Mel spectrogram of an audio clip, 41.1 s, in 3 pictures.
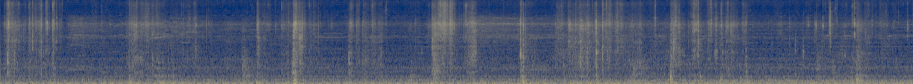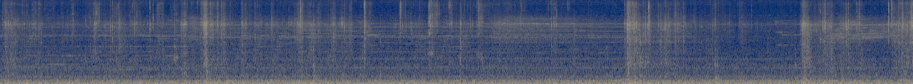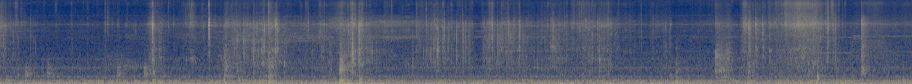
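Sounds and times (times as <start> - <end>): steady low hum: 0.0 - 41.0
person chewing and smacking: 9.3 - 22.4.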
